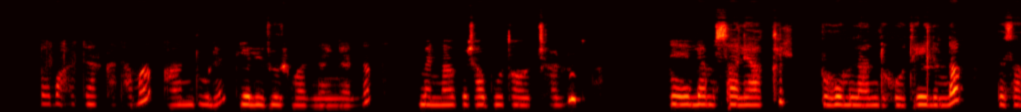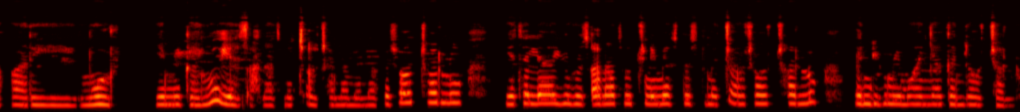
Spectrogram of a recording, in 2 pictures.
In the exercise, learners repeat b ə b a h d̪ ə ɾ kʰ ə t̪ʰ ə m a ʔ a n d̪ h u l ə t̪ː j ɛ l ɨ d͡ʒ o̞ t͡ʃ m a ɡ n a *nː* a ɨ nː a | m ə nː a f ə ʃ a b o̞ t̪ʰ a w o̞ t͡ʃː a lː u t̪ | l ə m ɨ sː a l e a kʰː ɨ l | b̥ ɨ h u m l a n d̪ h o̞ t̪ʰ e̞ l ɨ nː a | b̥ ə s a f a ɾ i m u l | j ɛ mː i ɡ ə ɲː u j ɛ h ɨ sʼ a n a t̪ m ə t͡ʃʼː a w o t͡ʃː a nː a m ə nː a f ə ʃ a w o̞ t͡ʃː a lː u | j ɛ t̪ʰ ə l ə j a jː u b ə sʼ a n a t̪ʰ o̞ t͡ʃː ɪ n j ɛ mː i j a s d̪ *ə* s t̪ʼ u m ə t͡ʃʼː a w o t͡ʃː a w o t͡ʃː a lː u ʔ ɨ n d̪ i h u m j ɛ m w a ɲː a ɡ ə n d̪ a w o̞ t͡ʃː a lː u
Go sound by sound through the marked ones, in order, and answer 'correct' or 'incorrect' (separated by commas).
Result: incorrect, correct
